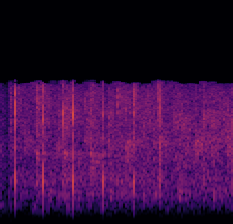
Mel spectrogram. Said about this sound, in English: And so give them a clap, guys.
